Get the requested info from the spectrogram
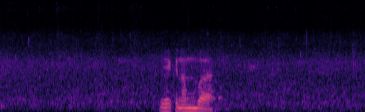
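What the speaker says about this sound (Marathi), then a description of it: "अन्नपूर्णा नदी म्हणतात कधीच आटत नाही बाराही महिने असता" The Annapurna river flows as a steady, soft rushing stream throughout, with someone briefly speaking over the water.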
